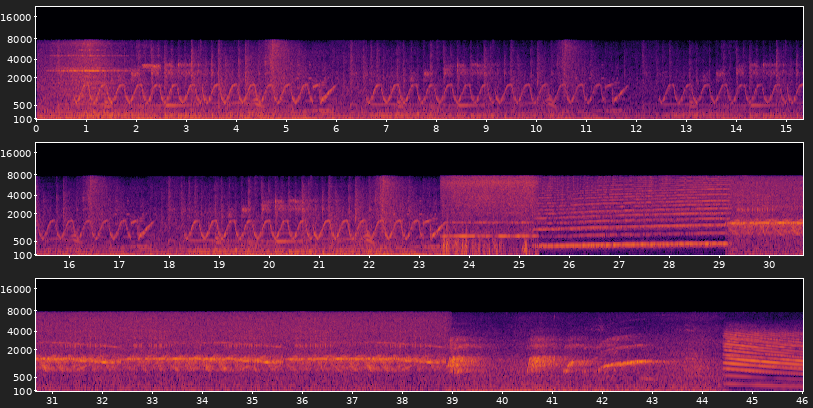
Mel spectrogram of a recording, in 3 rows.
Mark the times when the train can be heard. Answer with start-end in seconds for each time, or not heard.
0.0-2.5.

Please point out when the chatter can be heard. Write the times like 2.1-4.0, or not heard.
not heard.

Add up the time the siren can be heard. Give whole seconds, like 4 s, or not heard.
46 s.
